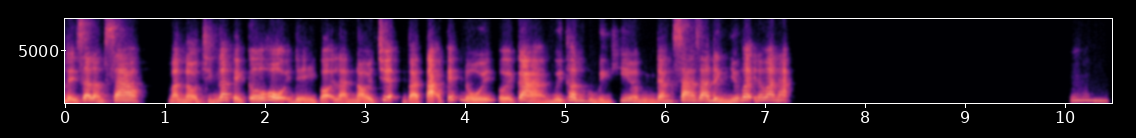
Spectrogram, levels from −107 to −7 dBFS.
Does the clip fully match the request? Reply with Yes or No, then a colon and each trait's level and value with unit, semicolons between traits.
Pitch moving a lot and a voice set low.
No: wide, 6.1 semitones; high, 240 Hz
